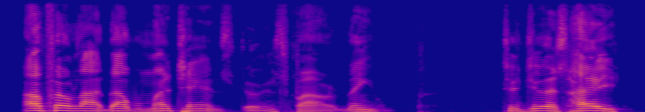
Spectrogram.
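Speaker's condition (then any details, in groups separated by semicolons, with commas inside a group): Cerebral palsy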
